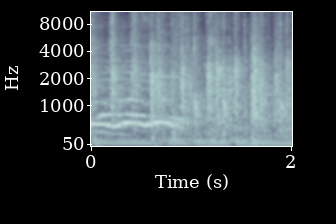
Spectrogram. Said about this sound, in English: We have a spectacular live audience. This place is packed. Listen to them.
